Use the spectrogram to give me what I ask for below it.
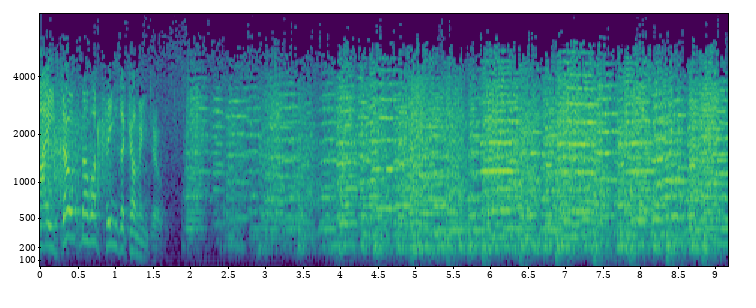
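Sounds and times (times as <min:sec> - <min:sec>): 
speech: 0:00.1 - 0:02.0
station band playing music: 0:01.9 - 0:09.1.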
